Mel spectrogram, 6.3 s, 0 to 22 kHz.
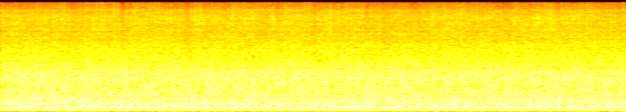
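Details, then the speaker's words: Murray 21-inch mower with Briggs & Stratton 450 series engine, after cleaning water-contaminated plastic carburetor that caused hunting and sputtering: fast steady buzz, slight hesitation only, no surging; running much better. "Sounds good to me. I had a little hesitation, but it's running a lot better."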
